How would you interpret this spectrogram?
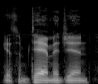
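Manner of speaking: ordinary delivery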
